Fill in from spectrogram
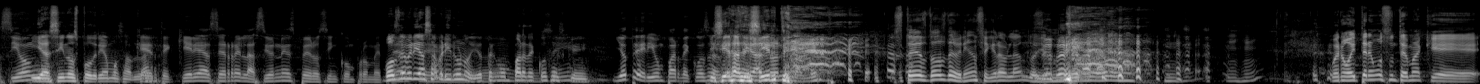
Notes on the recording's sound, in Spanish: El evangelio y mis relaciones (EN VIVO).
